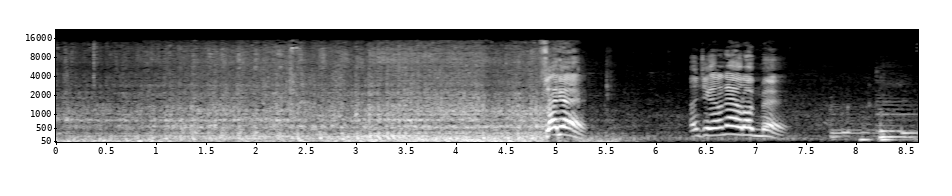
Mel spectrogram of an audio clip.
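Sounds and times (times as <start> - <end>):
motorcycle engine idling while maneuvering into a car park: 0.1 - 4.9
speech: 4.9 - 5.3, 6.3 - 8.3.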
